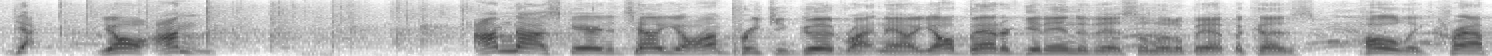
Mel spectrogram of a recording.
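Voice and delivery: ordinary talk

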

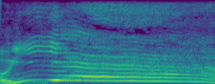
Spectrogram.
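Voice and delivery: high rousing mock cheer; a hint of a rebel crowd's yell; crowd battle cry. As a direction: cheer like a crowd storming the gates. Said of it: "all the people would go".

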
